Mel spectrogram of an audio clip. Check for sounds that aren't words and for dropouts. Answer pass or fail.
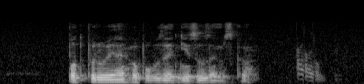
fail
